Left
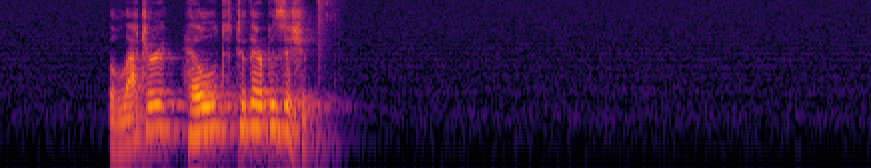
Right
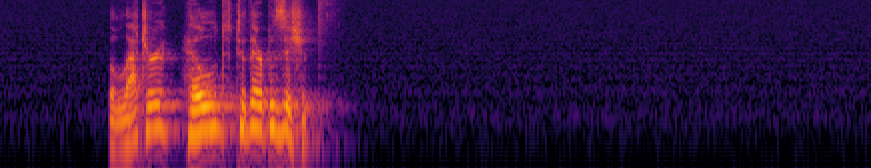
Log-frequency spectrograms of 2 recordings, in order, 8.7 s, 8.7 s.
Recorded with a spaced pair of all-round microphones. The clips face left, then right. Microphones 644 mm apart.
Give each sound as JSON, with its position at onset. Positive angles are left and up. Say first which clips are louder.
{"t": 1.1, "sound": "a man speaking", "louder": "right 2 dB", "side_deg": -50, "distance_m": 0.6}
{"t": 3.2, "sound": "keys jangling", "louder": "left 1 dB", "side_deg": 70, "distance_m": 1.1}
